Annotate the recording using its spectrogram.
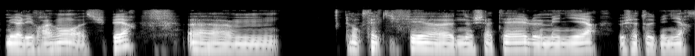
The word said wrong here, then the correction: Neufchâtel: donc, enfin c'est Neufchâtel en vrai. Il faut il faut prononcer le F.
